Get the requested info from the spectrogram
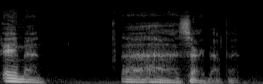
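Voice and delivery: low, low-key, offhand, easygoing delivery. Retelling how a show character apologized: imitating Mike's low-key apology. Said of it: "The way he says it, though".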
